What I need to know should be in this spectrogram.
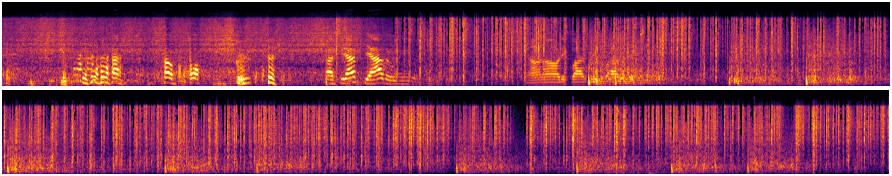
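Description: A firework fountain hisses and roars steadily.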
